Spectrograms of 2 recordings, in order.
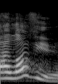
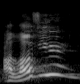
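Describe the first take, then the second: First: The voice falls at the end like a statement. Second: The voice rises at the end like a question. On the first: It sounds like a sure statement. The speaker calls it right. "it's a statement" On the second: It sounds like a doubtful question. The speaker calls it wrong. "you said it like a question"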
